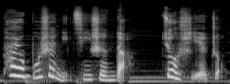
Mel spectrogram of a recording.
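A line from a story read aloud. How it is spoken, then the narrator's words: Muttering. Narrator (Chinese): 有人嘀咕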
